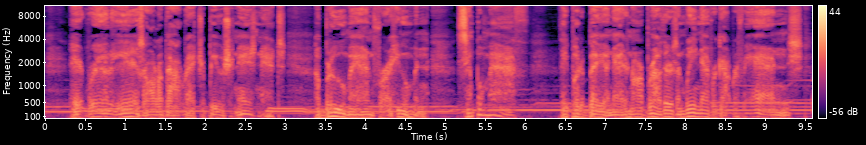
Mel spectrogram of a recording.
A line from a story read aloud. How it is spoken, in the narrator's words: Scribe turns his voice scratchier and lower and says to his fellow corpse voters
